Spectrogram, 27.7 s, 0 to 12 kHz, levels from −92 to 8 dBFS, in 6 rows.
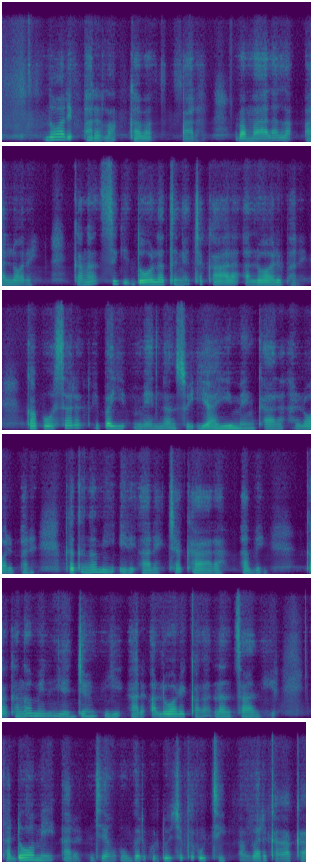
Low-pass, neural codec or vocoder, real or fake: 10.8 kHz; codec, 24 kHz, 0.9 kbps, DualCodec; fake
